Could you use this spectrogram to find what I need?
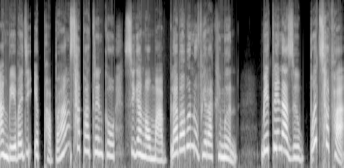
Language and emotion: Bodo, surprised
